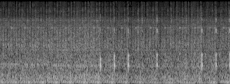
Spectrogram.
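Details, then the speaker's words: Mk2 Ford Focus ST idling with a misfire, coil packs unplugged one at a time: idle stumbles unevenly with sharp irregular ticks and pops, and changes at once as coils one and two are pulled, pointing to another coil pack. "but it's misfiring as you can hear that's changing straight away same with two"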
